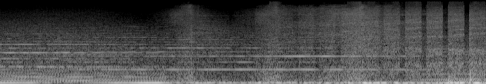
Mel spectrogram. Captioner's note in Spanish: Ruido del vehículo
